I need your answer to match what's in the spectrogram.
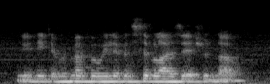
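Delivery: ordinary delivery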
